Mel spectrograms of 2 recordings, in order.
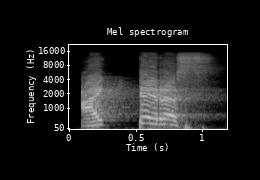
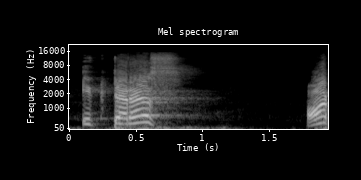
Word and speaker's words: icterus: इसके similar word आप एक याद रख लो, इट इज आइक्टेरस. ICTERUS. इक्टेरस और आइक्टेरस जैसे भी प्रोनाउंस करोगे. अमेरिकन और ब्रिटिश का थोड़ा सा डिफरेंट है. यू can pronounce this as आइक्टेरस और इक्टेरस.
